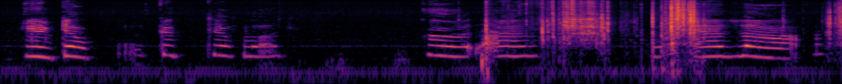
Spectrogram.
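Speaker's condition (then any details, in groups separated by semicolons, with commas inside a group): Cerebral palsy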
